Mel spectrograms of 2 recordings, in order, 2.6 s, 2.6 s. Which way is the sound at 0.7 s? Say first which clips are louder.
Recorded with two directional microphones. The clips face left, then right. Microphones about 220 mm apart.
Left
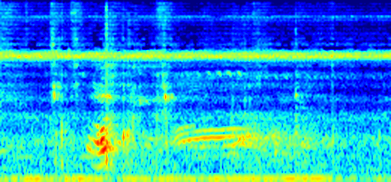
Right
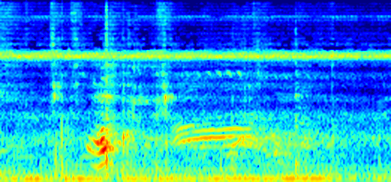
Right 2 dB; 10° right (ahead or behind).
